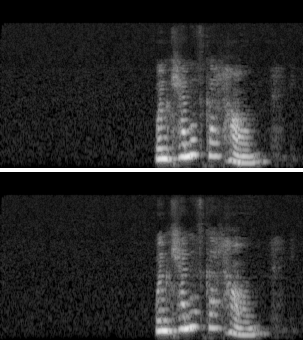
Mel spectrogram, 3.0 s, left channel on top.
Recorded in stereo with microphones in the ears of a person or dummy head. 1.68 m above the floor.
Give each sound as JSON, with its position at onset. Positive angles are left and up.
{"t": 1.6, "sound": "a woman speaking", "side_deg": 0, "distance_m": 1.0}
